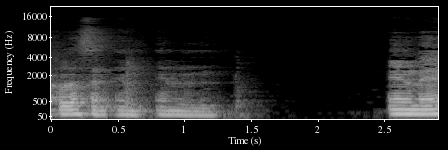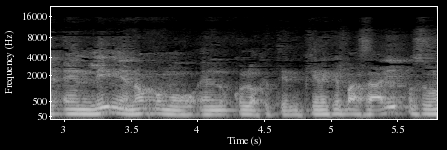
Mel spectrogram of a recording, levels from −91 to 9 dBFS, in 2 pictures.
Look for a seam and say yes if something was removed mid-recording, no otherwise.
no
